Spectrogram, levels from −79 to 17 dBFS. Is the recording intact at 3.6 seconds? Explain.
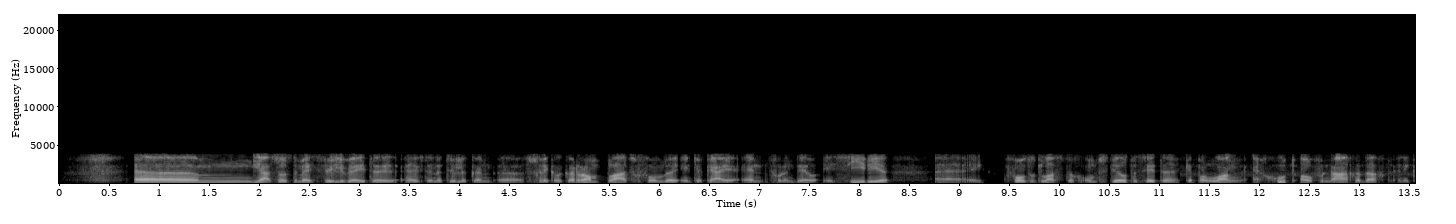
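No. At 3.6 s the speech has a buzzy, gravelly roughness and a narrow, telephone-like tone, and this runs through the whole clip rather than just that moment. It is plainly audible GSM full-rate codec damage. The codec models the vocal tract and drives it with a sparse, regularly spaced pulse excitation, which produces the buzz. The line keeps only about 300 Hz to 3.5 kHz, and the sound fits the 13 kbps full-rate GSM codec.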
